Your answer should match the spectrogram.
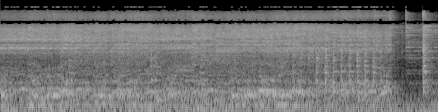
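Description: Live heavy metal band playing loud: distorted Jackson electric guitar over a full drum kit, the sound dense and unbroken. Near the end the drumming settles into a fast, even run of hits.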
